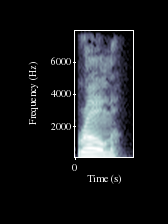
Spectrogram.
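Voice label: "rome", American English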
